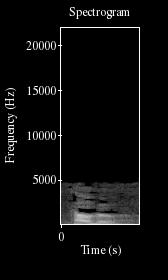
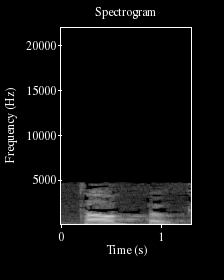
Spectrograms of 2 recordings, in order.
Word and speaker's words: Tohu: That word's kind of interesting. Tohu. And there's the vowel sound there, the vowel sound there. Tohu. Two consonants, two vowels. Tohu.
